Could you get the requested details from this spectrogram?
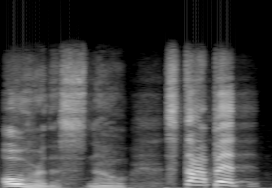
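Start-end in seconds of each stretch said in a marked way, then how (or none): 1.6-2.6 high, loud cat yell. A narrator's reading. Henry yells at the bouncing balloon. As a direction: shout it up at the balloon. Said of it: "Henry yelled at the balloon".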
